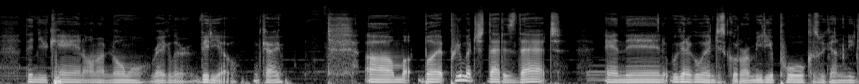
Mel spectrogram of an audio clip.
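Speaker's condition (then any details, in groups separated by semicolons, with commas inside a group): No condition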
